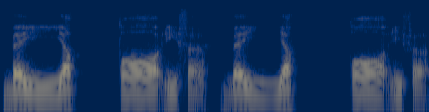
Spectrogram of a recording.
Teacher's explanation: I've merged the ta into the ta, creating a ta with shadda.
